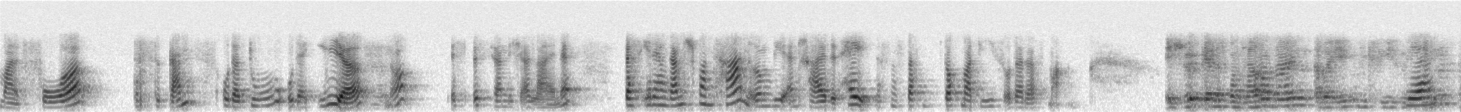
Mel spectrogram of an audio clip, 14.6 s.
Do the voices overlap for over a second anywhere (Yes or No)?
No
